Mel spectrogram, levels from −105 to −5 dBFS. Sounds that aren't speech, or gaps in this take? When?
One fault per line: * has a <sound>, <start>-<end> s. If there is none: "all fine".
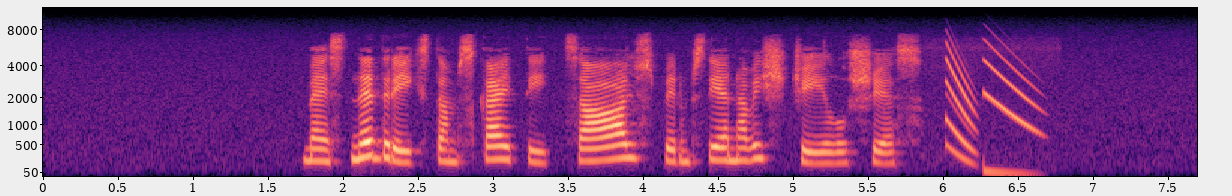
* has a chirp, 6.0-6.7 s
